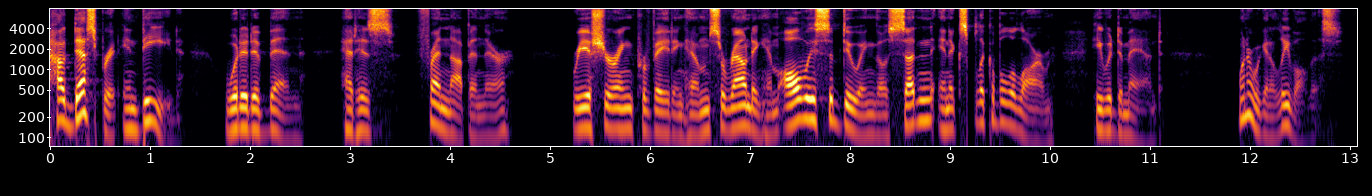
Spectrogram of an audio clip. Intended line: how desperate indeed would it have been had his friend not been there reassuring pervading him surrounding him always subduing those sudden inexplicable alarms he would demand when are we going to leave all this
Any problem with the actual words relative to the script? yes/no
yes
